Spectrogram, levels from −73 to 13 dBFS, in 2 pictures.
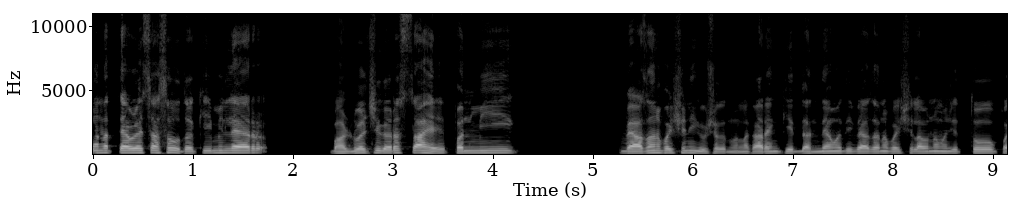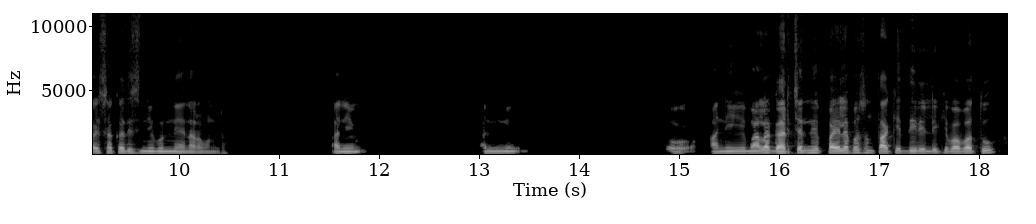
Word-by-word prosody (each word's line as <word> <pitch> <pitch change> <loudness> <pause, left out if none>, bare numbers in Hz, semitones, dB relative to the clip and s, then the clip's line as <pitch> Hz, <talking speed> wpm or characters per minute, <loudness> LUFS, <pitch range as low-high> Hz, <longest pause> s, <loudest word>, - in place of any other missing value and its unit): मनात 160 +1 +1
त्यावेळेस 155 +1 +5
असं 160 +2 +1
होतं, 130 -6 +1
की 150 0 -4
मी 150 - -5
म्हणलं, 155 0 +1
यार 150 0 +6 0.7
भांडवलची 135 +6 0
गरज 150 +1 +1
तर - - +6
आहे. 140 -3 +4
पण 135 +1 +2
मी 150 0 -4 1.1
व्याजाने 130 +5 +5
पैसे 150 0 -3
नाही 145 -1 -3
घेऊ 120 - -2
शकत." 105 -1 -4
म्हणला, 100 +2 -7
"कारण 115 +1 +1
की 130 -1 -2
धंद्यामध्ये 130 +4 -1
व्याजाने 130 0 0
पैसे 130 +1 -5
लावणं 125 0 0
म्हणजे 125 0 -4
तो 130 0 +1
पैसा 130 +1 -1
कधीच 130 0 -2
निघून 120 -2 -1
नाही 115 -3 -1
येणार" 95 -1 -4
म्हणल. 90 0 -13 1.1
आणि 115 +1 -1 1.3
आणि 125 0 -4 1.5
हो. - - -6 0.3
आणि 130 +2 -2
मला 135 +3 +4
घरच्यांनी 145 +3 +3
पहिल्यापासून 145 +1 +3
ताकीद 140 0 +2
दिलेली, 135 -4 -1
की 120 - -7
"बाबा 120 +2 +3
तू" 155 +3 -2
135 Hz, 150 wpm, -24 LUFS, 125-150 Hz, 1.5 s, यार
